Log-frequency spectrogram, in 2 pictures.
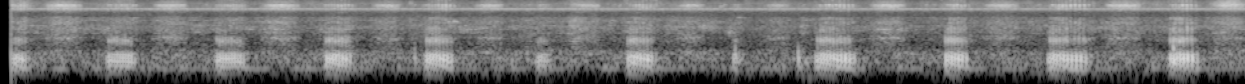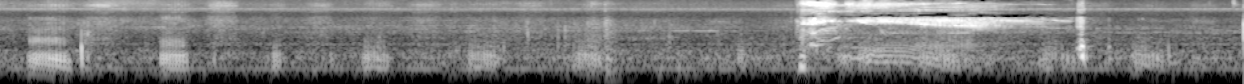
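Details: Bulldog snoring with steady rough snorts about once a second for fifteen seconds, then abruptly breaking into a harsh, loud, noisy growling burst as the dog turns into a "demon dog", followed by quiet.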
